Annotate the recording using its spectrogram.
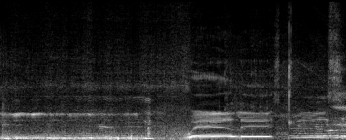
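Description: Men's voices singing a cappella in harmony: a long low note held with vibrato breaks off about two seconds in, then new notes glide up into a held chord.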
